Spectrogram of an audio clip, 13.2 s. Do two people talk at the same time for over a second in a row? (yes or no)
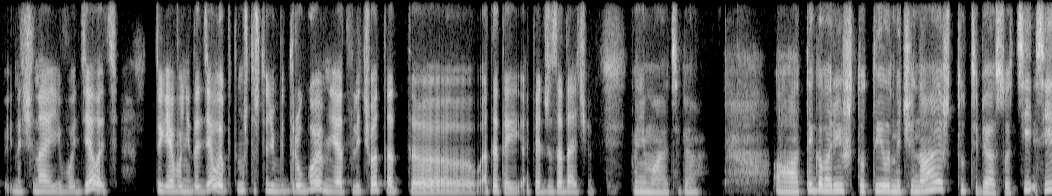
no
